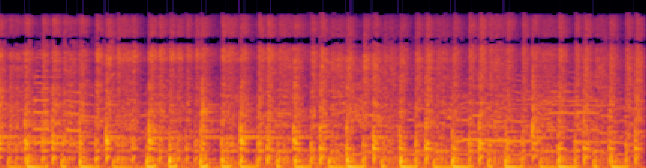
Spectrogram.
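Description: Street brass band playing: trumpet notes over a big drum and other drums beating a fast, steady rhythm of about four strokes a second.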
